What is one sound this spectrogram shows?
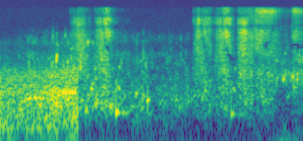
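Water splashes and trickles down a small waterfall.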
